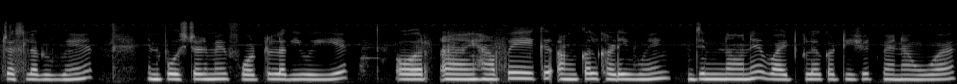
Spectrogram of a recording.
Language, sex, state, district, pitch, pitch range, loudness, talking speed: Hindi, female, Maharashtra, Chandrapur, 240 Hz, 235-250 Hz, -21 LUFS, 155 wpm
